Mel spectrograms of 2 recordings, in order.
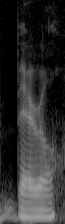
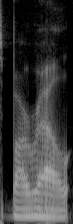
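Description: First: Barrel said as "BAIR-ul"; everyday pronunciation. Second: Barrel said as "bah-RELL"; alternative pronunciation. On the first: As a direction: say Barrel with an "air" first and a weak "ul" ending. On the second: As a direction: say Barrel with an "ah" first and a full "rell" ending. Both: Shown as a demonstration. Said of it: "however you wanna pronounce it".

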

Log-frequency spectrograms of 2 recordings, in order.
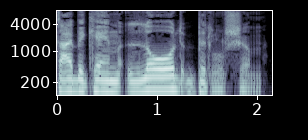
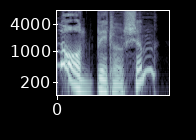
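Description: First: Low and slow, "Lord" weighted with a falling close; pompous lord, proud title. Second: "Lord Bittlesham" asked with a light rising lilt; surprised echo. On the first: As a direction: announce "Lord Bittlesham" gravely, "Lord" leaned on and dropping. Peer announces his title. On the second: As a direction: toss "Lord Bittlesham" back as a question, rising at the end. Young man echoes, astonished. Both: Acted.

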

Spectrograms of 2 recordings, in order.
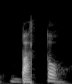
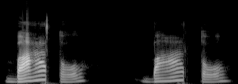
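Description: First: Bato with short BA, stressed TO; stress on second syllable. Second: Bato with long BAA; stress on first syllable. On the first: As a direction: clip bato, weight on the last syllable. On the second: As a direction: stretch the first vowel of bato. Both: Shown as a demonstration. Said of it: "I'm going to read".

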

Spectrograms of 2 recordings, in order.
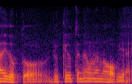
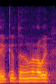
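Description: First: Wistful patient plea. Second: Patient's plea. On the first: Patient shyly tells his doctor he wants a girlfriend, soft plea. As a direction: murmur it like a shy patient asking his doctor. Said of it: "él siempre me decía". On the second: Patient insists to his doctor he wants a girlfriend, raised plea. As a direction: plead it up high like an eager patient. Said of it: "me daba mucha cosa cuando me decía". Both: Retold or imitated.

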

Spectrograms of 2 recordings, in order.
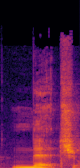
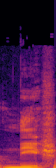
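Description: First: "niche" said as nitch, rhyming with itch; nitch pronunciation. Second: "niche" said as neesh, long ee and soft sh ending; neesh pronunciation. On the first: To viewers, offering both ways to say "niche", first as nitch. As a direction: say "niche" with a short i and a ch ending. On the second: To viewers, offering the alternative pronunciation "niche" as neesh. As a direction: give "niche" the French-style neesh. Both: Shown as a demonstration. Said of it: "or niche, as some of you guys might say".

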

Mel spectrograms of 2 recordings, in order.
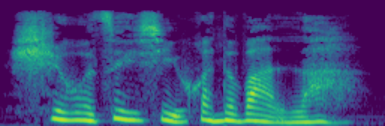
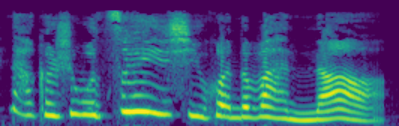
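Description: First: Low, tender, contented voice; gentle motherly delight, lower-pitched; smiling mother. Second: Higher, louder lament of a shocked mother; upset, raised-voice protest; dismayed exclamation. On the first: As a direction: treasure a child's gift aloud. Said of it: "笑着说". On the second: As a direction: cry out over a treasured thing. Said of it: "妈妈惊呼起来". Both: Acted.

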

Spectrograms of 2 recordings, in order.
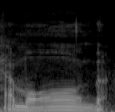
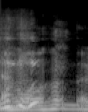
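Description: First: Low, soft, understated delivery; respuesta modesta. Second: Louder, projected repeat; repetición clara. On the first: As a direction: drop it low and quiet, underselling it. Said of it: "pregúntame qué tan bueno soy". (respuesta modesta, grave y bajita) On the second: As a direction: say it up and out for someone who missed it. Repeats after "No entendí. (repetición clara y fuerte) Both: Shown as a demonstration.

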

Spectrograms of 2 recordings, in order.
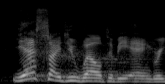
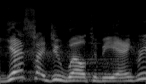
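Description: First: Louder, stubborn insistence on Yes; first stubborn take; defiant Jonah. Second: Higher, louder, Yes lifted upward; escalating stubborn repeat; rising defiance. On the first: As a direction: plant your feet on Yes. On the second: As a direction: push harder the second time. Repeat, raised further. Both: Acted.

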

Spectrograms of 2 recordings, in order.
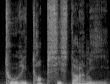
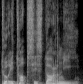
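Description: First: Slow, pensive repeat of the name; slow repetition. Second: Said in the usual way. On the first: A narrator's reading. Selma repeating the jellyfish's name to herself, slowly. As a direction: draw out each syllable, thinking. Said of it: "wiederholte Selma langsam".

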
